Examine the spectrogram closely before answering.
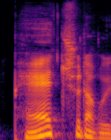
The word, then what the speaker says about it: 白菜: 있는 글자일까요 네 죄송합니다 자 백채라고 되어 있네요 그런데 이것을 우리가 배추라고 읽습니다 배가 장음네요 배추 백체가 배추 물론 의문의 유사성은 있지만 어떡하다가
